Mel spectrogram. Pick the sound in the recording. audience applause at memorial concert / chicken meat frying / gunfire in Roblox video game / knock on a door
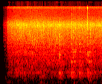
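chicken meat frying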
